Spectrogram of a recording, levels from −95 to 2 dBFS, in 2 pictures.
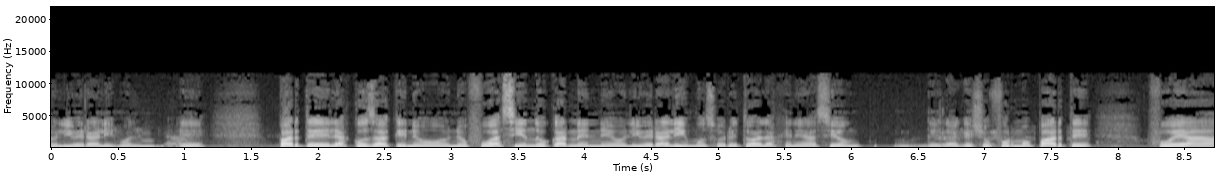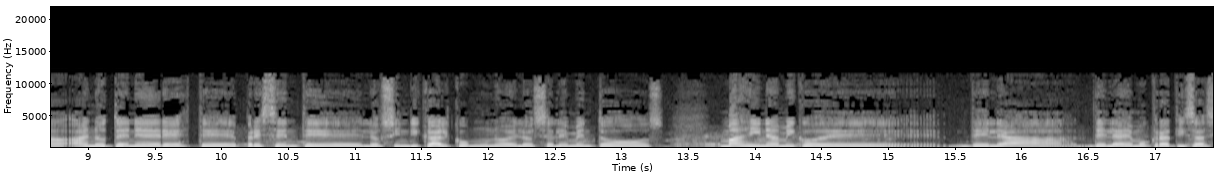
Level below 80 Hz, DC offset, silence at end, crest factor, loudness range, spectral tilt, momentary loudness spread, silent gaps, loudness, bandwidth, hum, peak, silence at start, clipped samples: -48 dBFS; under 0.1%; 0 s; 16 dB; 3 LU; -6 dB/octave; 8 LU; none; -19 LUFS; 11.5 kHz; none; -2 dBFS; 0 s; under 0.1%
